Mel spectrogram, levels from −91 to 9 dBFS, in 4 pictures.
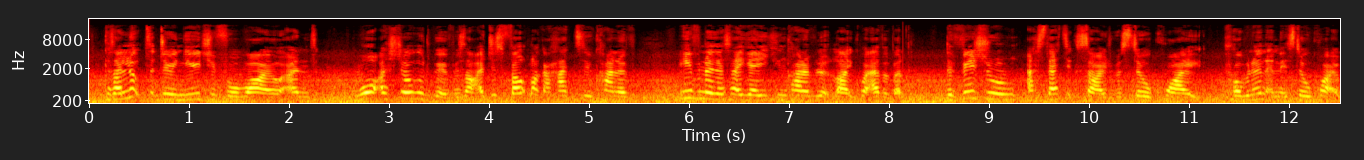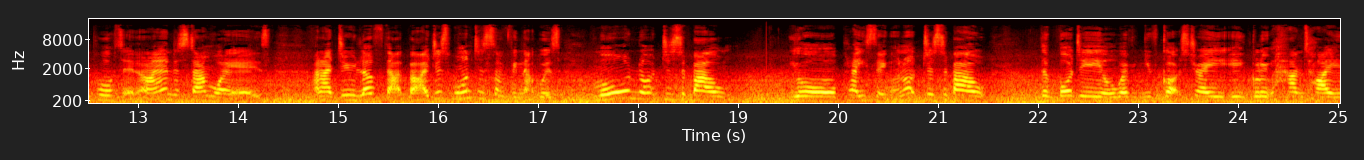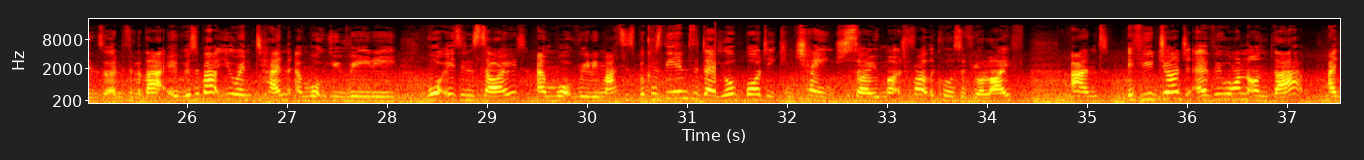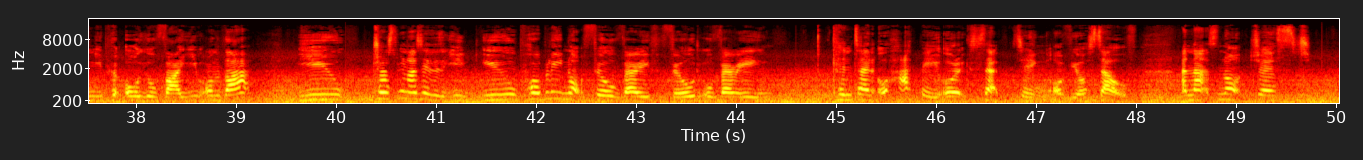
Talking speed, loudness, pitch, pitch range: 205 wpm, -17 LUFS, 210 Hz, 195-250 Hz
